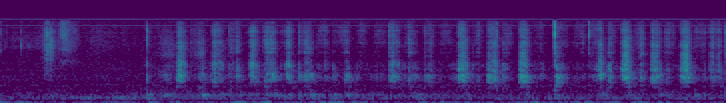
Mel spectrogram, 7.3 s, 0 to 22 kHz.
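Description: A wooden stylus held in the fingers scratches lines into the black wax coating of a scratch-art paper page in a spiral-bound book lying flat on a table, revealing the colours of an ice-cream picture. Quiet, dry rasping strokes come in quick, uneven bursts, each a short bright scrape centred around 1 kHz with almost no ring.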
